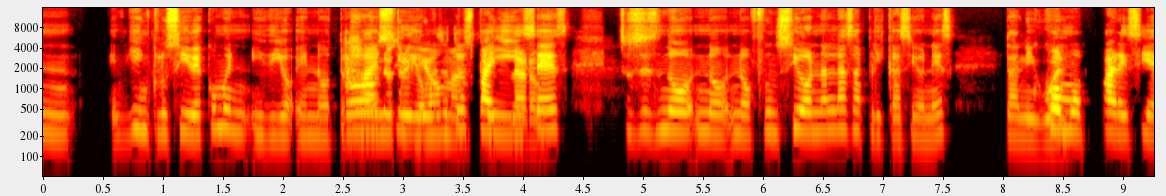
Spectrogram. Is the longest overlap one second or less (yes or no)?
no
